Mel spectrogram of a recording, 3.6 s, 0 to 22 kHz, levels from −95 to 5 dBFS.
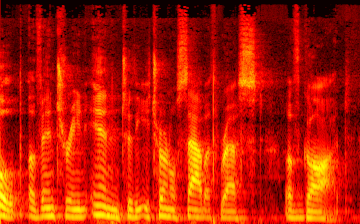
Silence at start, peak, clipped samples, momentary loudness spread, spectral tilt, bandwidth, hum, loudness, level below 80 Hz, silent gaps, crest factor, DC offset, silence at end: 0 s; -6 dBFS; under 0.1%; 6 LU; -4 dB/octave; over 20 kHz; none; -25 LUFS; -52 dBFS; none; 20 dB; under 0.1%; 0.1 s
